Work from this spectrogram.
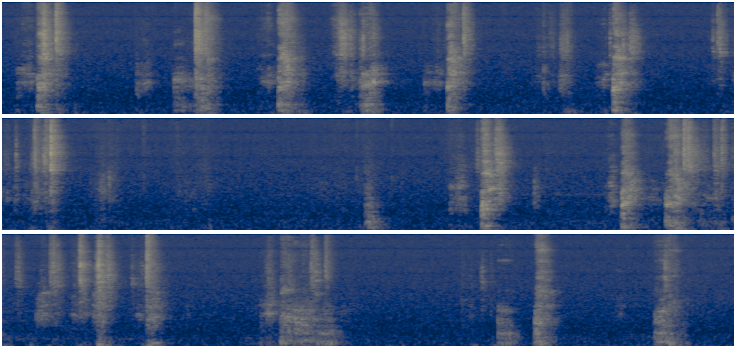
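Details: French Bulldog puppy playing with a British Shorthair cat indoors in a small room; short, sharp bursts come in quick irregular runs, about one per second, separated by brief quiet pauses.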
